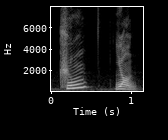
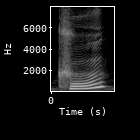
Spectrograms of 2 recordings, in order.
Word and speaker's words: 금연: So what happens is the pronunciation is like, pronunciation is more close like 금연. It's not 금연. No, it's 금연. So this 미음 is moved to the circle. It replaced the circle.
